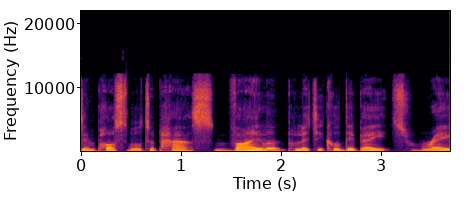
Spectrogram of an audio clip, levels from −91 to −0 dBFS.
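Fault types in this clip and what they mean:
Repeated packet loss (robotic sound): Short holes follow one another in quick succession, each patched by stretching the preceding sound, so the speech turns choppy for a moment. It happens at 0.41–0.57 s and again at 1.81–1.98 s, with each burst pointing to about four lost packets. The longest holes run about 19 and 24 ms, and nearly half of each stretch is filled-in sound. Unlike a single dropout, it is a rapid run of small gaps heard through the Opus call path.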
